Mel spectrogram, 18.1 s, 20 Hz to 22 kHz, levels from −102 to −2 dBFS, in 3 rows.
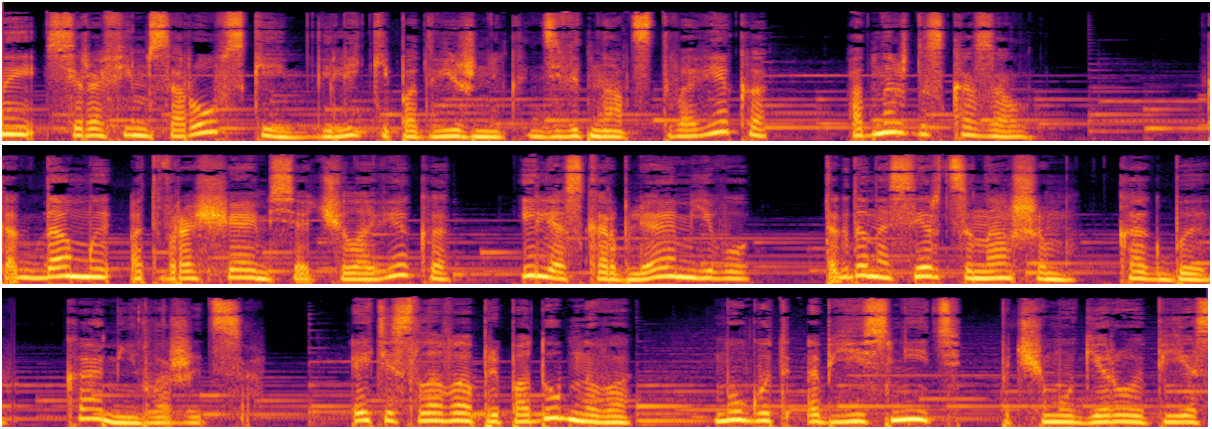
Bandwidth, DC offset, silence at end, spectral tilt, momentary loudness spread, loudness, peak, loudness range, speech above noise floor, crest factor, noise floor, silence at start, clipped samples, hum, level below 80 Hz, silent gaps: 16.5 kHz; 0.4%; 0 s; -5 dB/octave; 9 LU; -15 LUFS; 0 dBFS; 3 LU; 25 dB; 14 dB; -39 dBFS; 0 s; under 0.1%; none; -36 dBFS; none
